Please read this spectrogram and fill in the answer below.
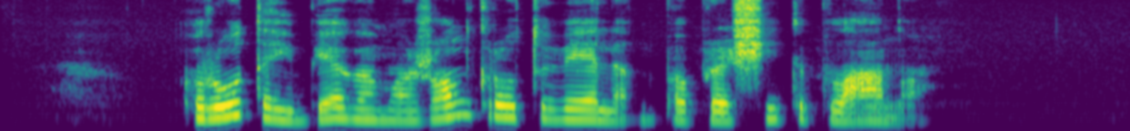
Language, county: Lithuanian, Kaunas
